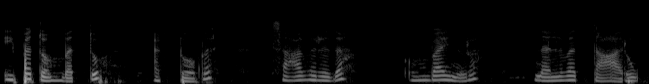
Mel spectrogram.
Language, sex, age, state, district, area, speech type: Kannada, female, 30-45, Karnataka, Shimoga, rural, spontaneous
